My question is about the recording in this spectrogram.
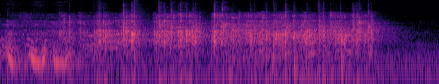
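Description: Audience applauding, many hands clapping together, which cuts off suddenly near the end.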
